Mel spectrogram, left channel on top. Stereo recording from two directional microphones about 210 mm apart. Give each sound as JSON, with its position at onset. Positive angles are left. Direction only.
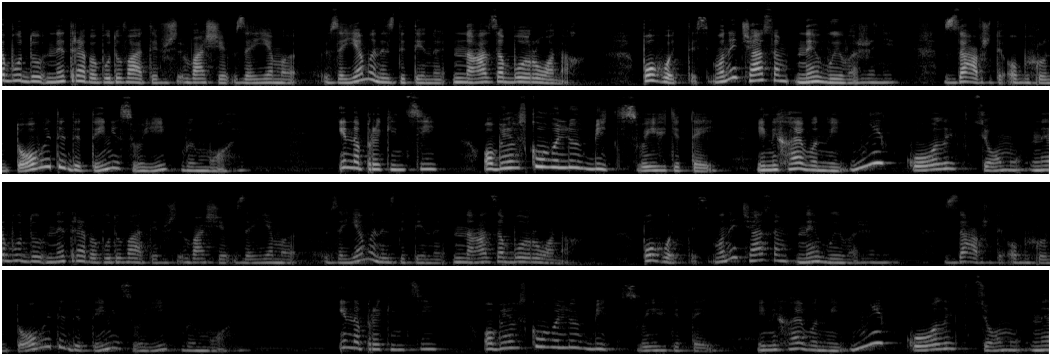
{"t": 0.0, "sound": "a woman's voice", "side_deg": 35}
{"t": 13.8, "sound": "a woman's voice", "side_deg": 30}
{"t": 19.1, "sound": "speech", "side_deg": 5}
